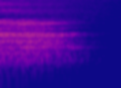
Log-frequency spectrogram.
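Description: A soft exhaled breath during a guided side-tilt stretch, a quiet airy rush that fades away over about a second.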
